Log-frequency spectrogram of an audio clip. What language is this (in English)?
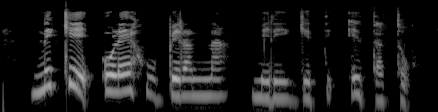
Kikuyu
